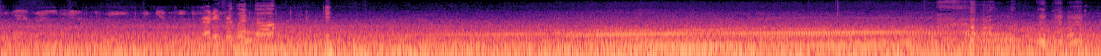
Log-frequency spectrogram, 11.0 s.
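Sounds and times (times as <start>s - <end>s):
road and tyre rumble: 0.0s - 11.0s
sports car engine at full throttle: 0.0s - 11.0s.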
